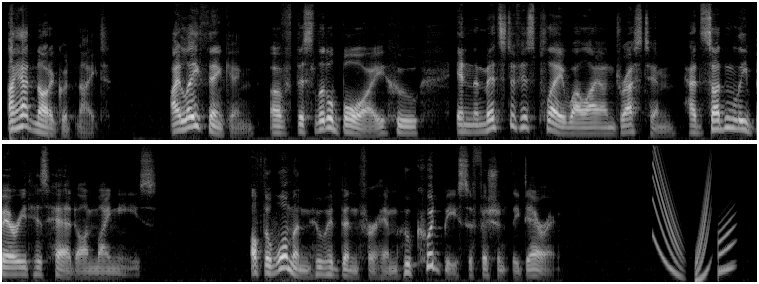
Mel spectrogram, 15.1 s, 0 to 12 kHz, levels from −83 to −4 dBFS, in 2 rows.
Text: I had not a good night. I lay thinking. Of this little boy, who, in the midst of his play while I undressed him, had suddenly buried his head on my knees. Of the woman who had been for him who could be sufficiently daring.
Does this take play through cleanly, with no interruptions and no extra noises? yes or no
no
